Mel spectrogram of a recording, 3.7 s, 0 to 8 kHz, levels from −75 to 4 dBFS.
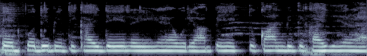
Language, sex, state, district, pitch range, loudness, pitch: Rajasthani, female, Rajasthan, Churu, 190-195 Hz, -13 LUFS, 195 Hz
